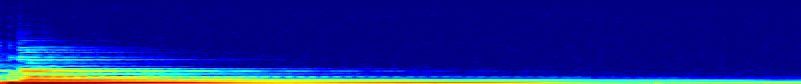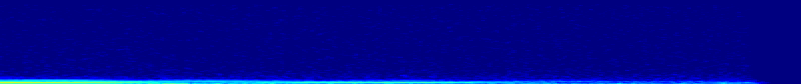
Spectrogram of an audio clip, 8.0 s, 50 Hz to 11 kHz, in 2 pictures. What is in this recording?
Tape Ac Guitar 8
Lo-fi tape samples at your disposal.
Jordan-Mills, lo-fi, tape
